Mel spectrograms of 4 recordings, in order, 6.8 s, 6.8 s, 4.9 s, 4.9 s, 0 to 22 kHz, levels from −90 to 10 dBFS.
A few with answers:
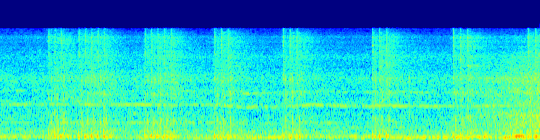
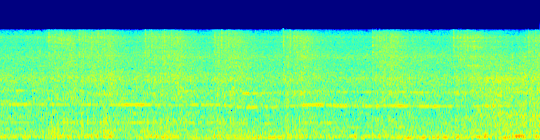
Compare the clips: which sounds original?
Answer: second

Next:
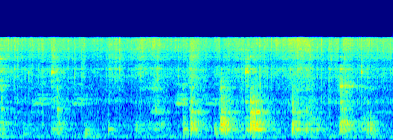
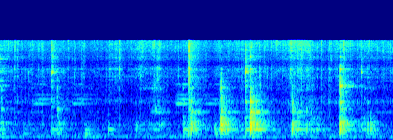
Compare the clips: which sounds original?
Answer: second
